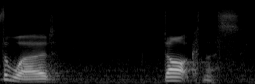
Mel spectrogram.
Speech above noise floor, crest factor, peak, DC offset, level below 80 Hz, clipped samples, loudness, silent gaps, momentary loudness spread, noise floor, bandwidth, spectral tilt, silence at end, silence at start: 32 dB; 18 dB; -12 dBFS; under 0.1%; -72 dBFS; under 0.1%; -28 LUFS; none; 20 LU; -61 dBFS; 17 kHz; -5.5 dB/octave; 0.2 s; 0 s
